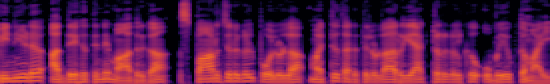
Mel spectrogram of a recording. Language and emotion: Malayalam, neutral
